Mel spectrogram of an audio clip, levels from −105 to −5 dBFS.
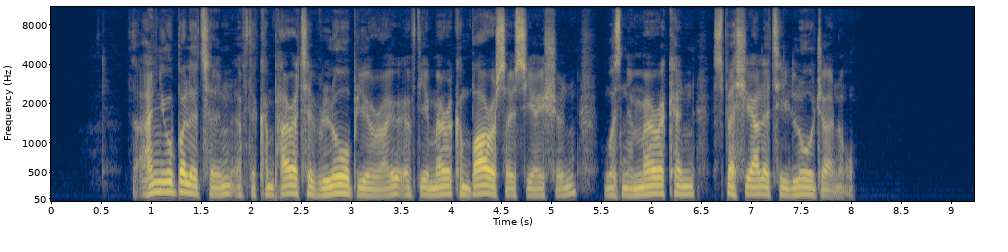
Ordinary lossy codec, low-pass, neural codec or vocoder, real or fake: none; none; none; real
